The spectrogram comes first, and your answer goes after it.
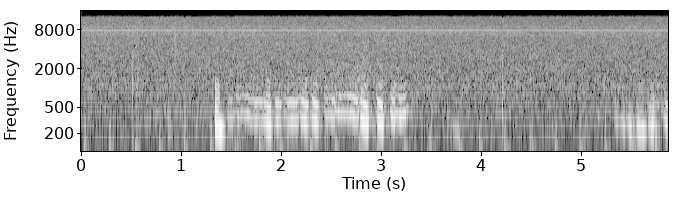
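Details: Buffy, a female pet cat who rarely snores, caught on camcorder during recent cold weather: soft, wavering, whistly nasal tones rising and falling over about two seconds, with quiet gaps of breathing before and after.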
